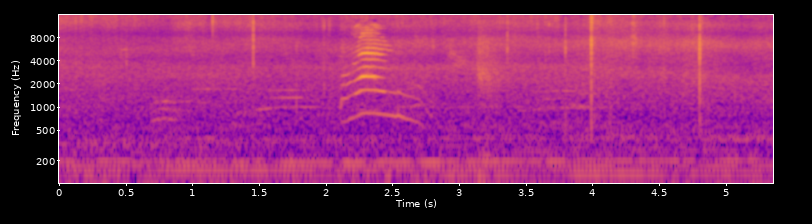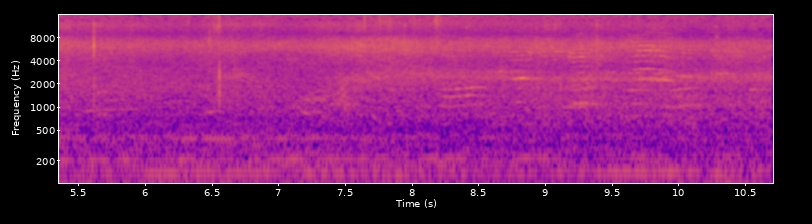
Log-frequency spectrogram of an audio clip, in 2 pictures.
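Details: Rescued mother cat with her kittens, now fed and kept warm; one clear rising-falling meow near the middle with faint thin meows later, over a steady low hum and background murmur.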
